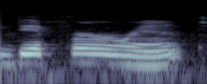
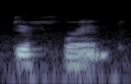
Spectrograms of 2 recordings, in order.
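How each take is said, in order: First: The middle E sound is pronounced, three syllables. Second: The middle E sound is dropped, two syllables. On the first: The speaker calls it wrong. "We don't say different" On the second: The speaker calls it right. "We say different. / we don't really say the E sound"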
